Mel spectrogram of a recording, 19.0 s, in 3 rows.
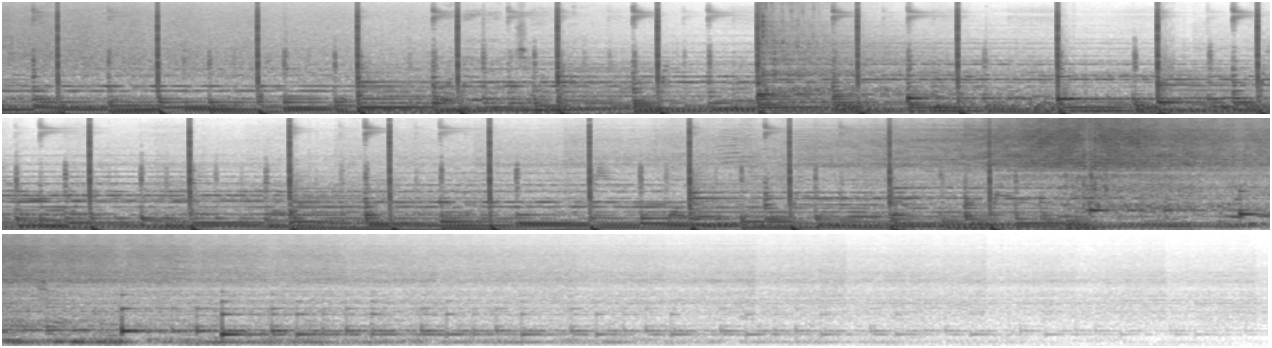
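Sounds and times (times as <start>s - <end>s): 
inspirational corporate guitar music: 0.0s - 12.7s.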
